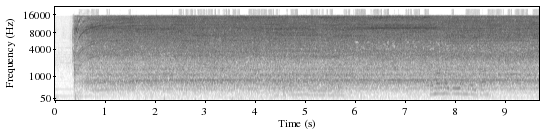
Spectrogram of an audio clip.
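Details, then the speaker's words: Newly repaired Makita LS1040 miter saw after replacing armature, stator, motor housing with melted bearing seat, carbon brushes, brush holder cap and switch: motor spins up quickly to a steady clean high whine, no grinding or rattle; normal running, normal spark. "Normal yan. So, ang ganda ng tunog, tsaka matining. So, yun po yung normal na spark niya."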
